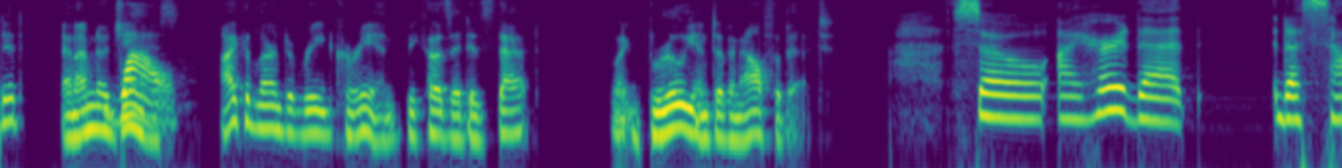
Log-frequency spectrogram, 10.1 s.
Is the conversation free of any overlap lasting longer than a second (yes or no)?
yes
